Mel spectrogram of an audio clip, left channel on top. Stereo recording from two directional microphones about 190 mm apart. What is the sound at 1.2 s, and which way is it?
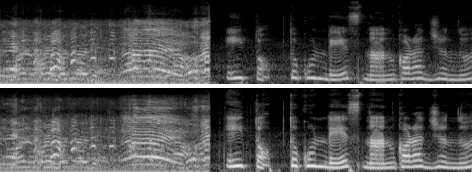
Speech, 50° left (ahead or behind).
